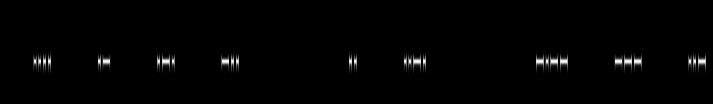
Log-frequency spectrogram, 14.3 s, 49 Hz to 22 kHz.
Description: Morse code, heard as a keyed tone, about 25 wpm, spaced as for 8 wpm, 600 Hz. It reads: HARD IF YOU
